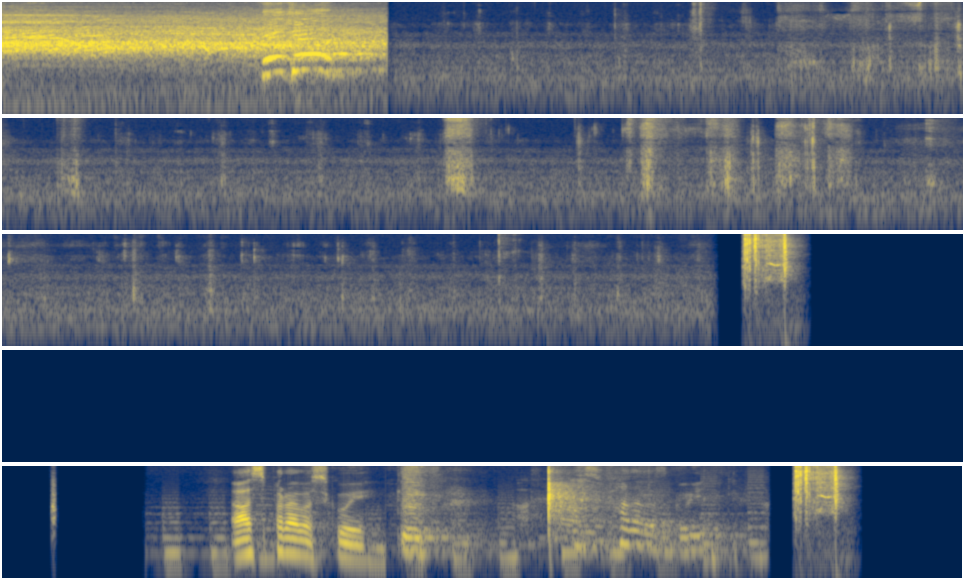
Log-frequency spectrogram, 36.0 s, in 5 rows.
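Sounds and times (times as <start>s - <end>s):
crisp bites and chewing: 3.3s - 13.6s.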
